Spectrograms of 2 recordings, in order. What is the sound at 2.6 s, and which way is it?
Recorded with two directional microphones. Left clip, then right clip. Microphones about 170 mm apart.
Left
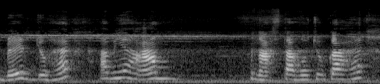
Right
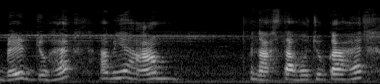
Speech, 25° right (ahead or behind).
